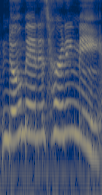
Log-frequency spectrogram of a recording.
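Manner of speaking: high, loud Cyclops cry; anguished yell. Acted. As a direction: yell it out in pain and panic. Blinded Cyclops yelling for help.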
